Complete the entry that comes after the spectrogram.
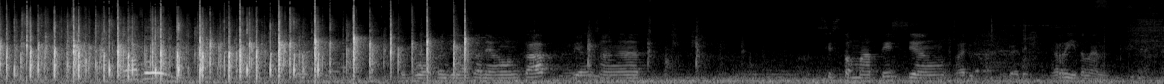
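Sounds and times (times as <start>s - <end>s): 
audience applause: 0.0s - 4.8s
speech: 5.2s - 6.7s, 8.4s - 11.6s.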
